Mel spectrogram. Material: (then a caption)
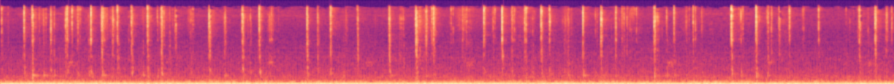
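Plastic. Light fingertip typing with both hands on a MacBook Pro laptop keyboard, its small plastic keycaps set in an aluminum body, on a wooden desk. Quick, bright, short clicks come in an uneven, steady stream over a constant low hum.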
